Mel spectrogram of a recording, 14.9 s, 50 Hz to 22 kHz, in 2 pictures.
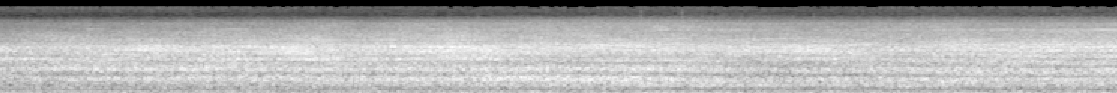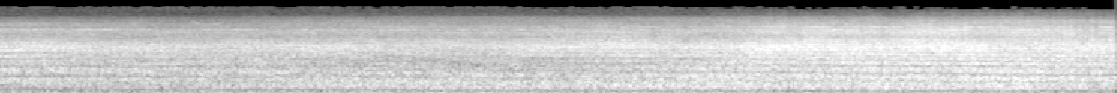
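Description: Boeing 737-700 business jet's CFM56-7 turbofan engines running at taxi power as the aircraft taxis and turns onto the runway: a steady jet rush with a faint whine, growing a little louder near the end as it swings side-on.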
